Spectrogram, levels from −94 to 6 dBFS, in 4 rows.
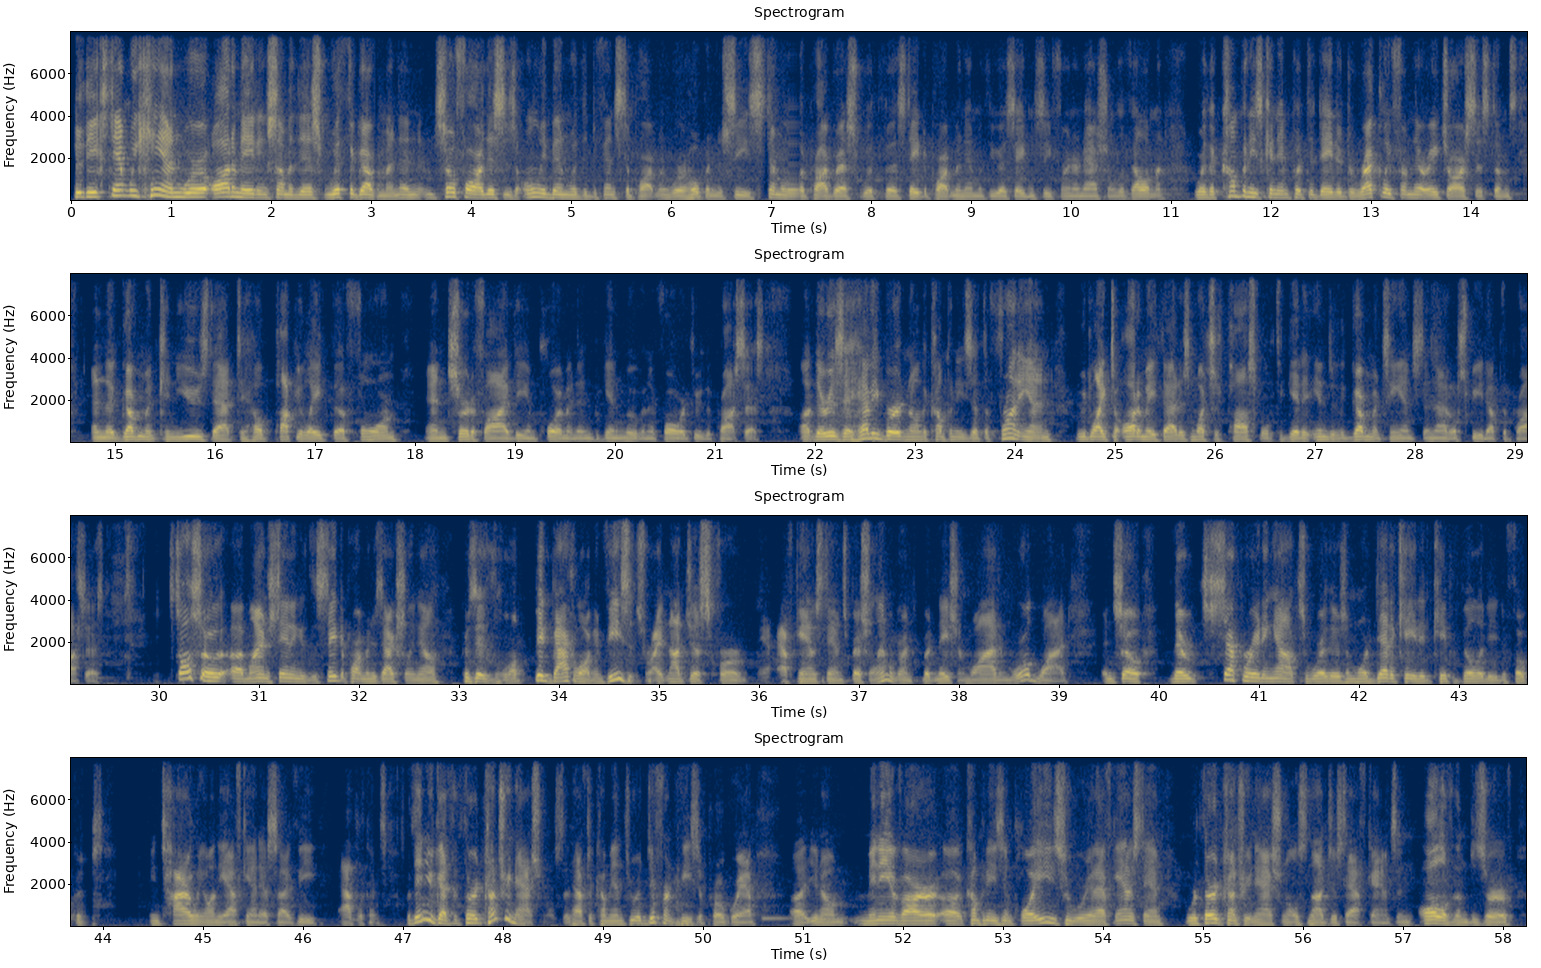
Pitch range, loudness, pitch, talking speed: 120-155 Hz, -23 LUFS, 130 Hz, 210 wpm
